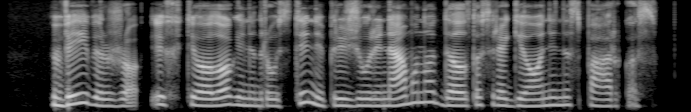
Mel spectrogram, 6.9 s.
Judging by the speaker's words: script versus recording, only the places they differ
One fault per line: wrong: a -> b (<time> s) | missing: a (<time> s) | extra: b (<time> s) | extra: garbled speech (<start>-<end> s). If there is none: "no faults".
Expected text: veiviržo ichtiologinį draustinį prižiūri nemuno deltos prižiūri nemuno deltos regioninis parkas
missing: prižiūri nemuno deltos (4.9 s)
